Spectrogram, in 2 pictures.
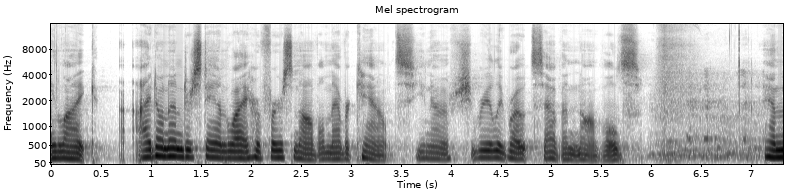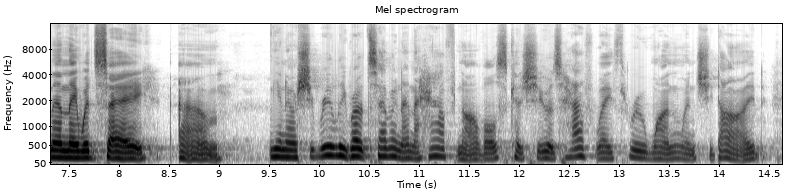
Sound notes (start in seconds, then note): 6.0 laughter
